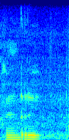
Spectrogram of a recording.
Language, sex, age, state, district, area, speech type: Tamil, male, 18-30, Tamil Nadu, Mayiladuthurai, urban, read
